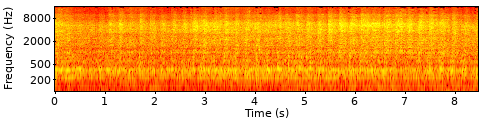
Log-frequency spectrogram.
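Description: A BNSF freight train loaded with trash containers rolls past close by, a steady loud rumble with clickety-clack of wheels on rail joints throughout.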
